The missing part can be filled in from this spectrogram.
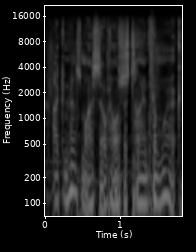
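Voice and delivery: really quiet British voice. Reading a line as Ferb: Ferb voice. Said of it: "Ferb is just, like, really quiet British".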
